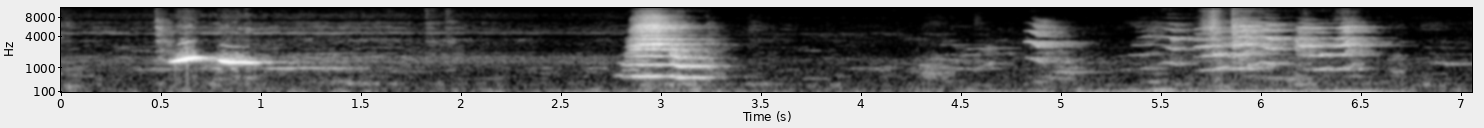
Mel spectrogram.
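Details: Indian ringneck parakeet, a talking parrot, uttering a short falling whistled note, a harsh squawky syllable, then a rasping buzzy phrase, each separated by pauses.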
